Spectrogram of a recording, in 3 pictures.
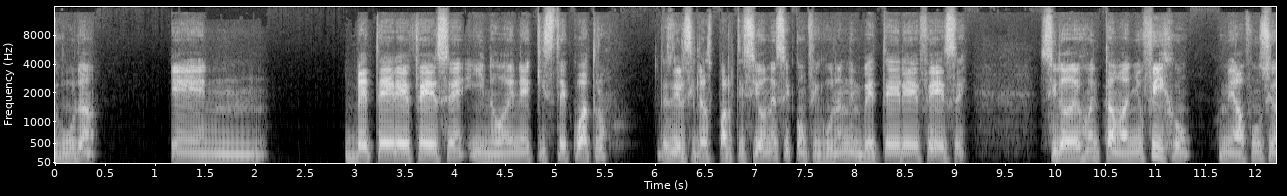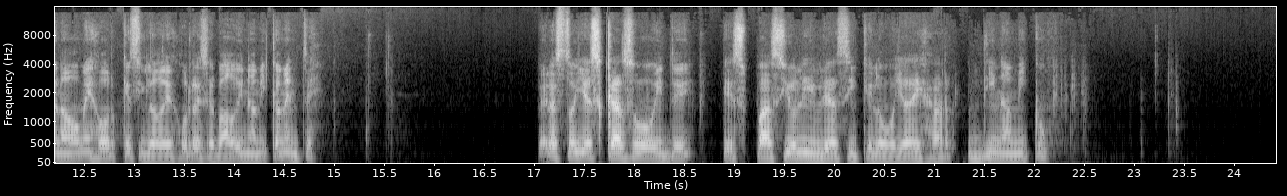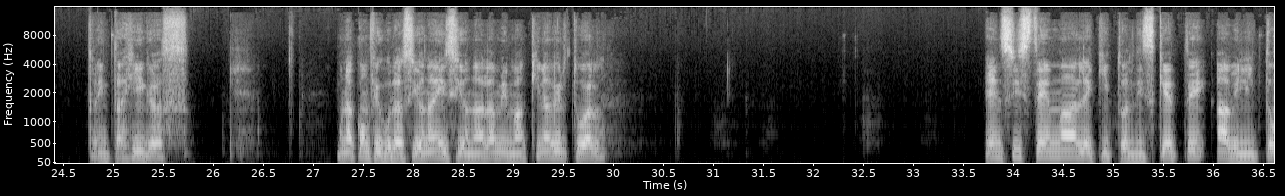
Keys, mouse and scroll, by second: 0.0 click, 13.2 click, 15.4 click, 17.7 click, 18.5 Delete, 22.0-23.1 typing, 25.1 click, 28.0 click, 32.3 click, 34.7 click.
